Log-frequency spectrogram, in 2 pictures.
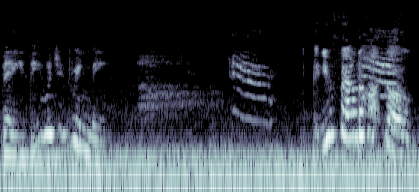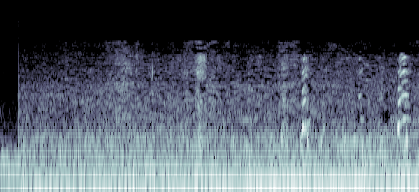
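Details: House cat from a funny cat fails clip producing a few quick meows over a steady low hum, followed by a noisier passage with faint squeaks and background chatter.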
